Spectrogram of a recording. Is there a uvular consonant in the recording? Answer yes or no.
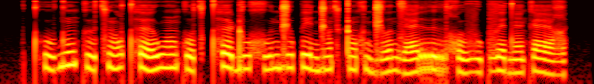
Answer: yes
